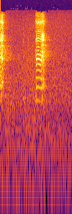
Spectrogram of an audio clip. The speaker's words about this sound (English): Listen to the surging sea and cries of the little wattle bird as we take you to the town of Moruya, where Sage began, and explore the alternative imaginaries this community is creating.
